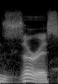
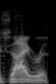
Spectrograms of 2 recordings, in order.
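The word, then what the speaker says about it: Zirwas: So Zuris, Bryson Zuris in for Sandor at first. Z-I-R-W-A-S, pronounced Zuris.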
